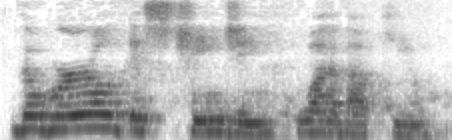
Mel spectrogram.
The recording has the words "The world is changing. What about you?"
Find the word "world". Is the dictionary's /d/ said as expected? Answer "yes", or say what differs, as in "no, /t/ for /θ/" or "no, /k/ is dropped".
yes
